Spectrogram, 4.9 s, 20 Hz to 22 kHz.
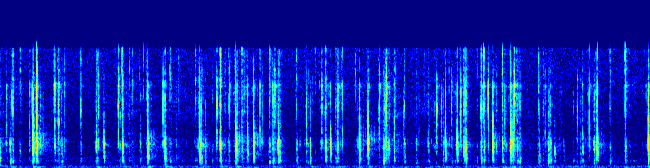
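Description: Fingertips type on the keycaps of a compact white plastic mechanical keyboard with backlight, producing a rapid, steady stream of about 25 short, bright clicks and clacks. Each keystroke is crisp with almost no ring, and the sound is concentrated in the high range with very little low end.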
